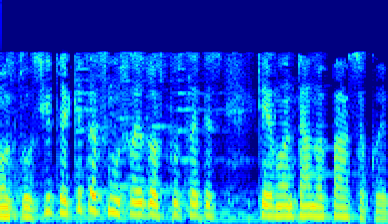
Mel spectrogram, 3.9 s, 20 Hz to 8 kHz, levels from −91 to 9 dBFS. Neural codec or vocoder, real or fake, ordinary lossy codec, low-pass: vocoder, 44.1 kHz, 128 mel bands every 256 samples, BigVGAN v2; fake; AAC, 16 kbps; 7.2 kHz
